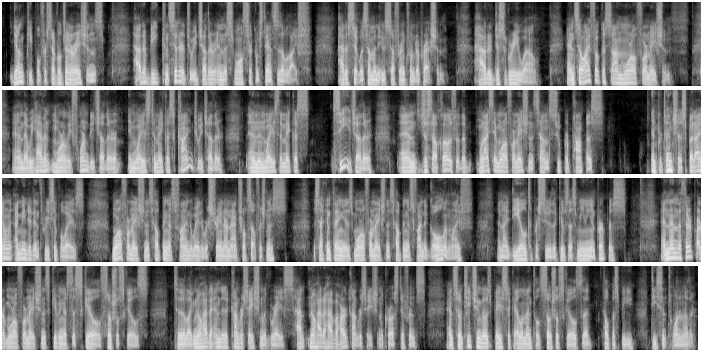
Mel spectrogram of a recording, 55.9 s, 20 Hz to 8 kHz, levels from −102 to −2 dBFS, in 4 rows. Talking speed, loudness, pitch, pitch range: 190 wpm, -19 LUFS, 95 Hz, 85-105 Hz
